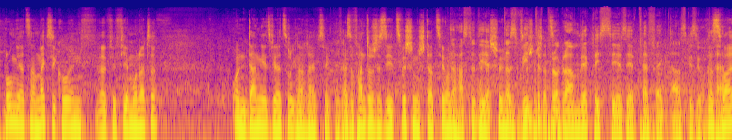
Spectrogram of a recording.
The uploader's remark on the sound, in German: Festivalausgabe live aus dem Merkerareal in Baden.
